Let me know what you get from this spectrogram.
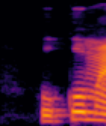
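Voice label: "hukuman", Malay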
